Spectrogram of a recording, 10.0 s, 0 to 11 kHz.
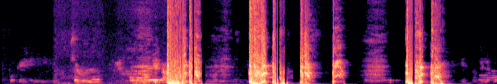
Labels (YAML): expert_labels:
- quality: poor
  cough_type: unknown
  dyspnea: false
  wheezing: false
  stridor: false
  choking: false
  congestion: false
  nothing: true
  diagnosis: COVID-19
  severity: mild
age: 41
gender: male
respiratory_condition: false
fever_muscle_pain: true
status: symptomatic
